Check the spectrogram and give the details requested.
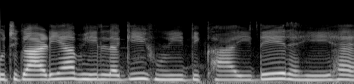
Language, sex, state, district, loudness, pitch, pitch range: Hindi, female, Jharkhand, Ranchi, -15 LUFS, 225 Hz, 215-235 Hz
